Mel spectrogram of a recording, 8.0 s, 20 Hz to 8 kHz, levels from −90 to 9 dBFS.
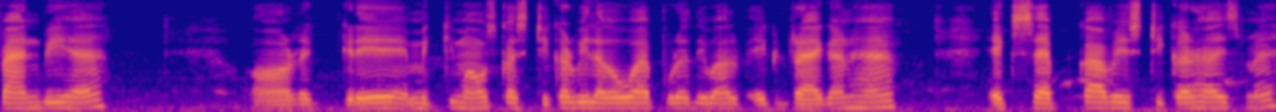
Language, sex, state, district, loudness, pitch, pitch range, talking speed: Hindi, male, Bihar, Lakhisarai, -25 LUFS, 145 Hz, 135-150 Hz, 205 wpm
